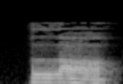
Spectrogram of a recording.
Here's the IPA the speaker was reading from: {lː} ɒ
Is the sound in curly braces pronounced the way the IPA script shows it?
yes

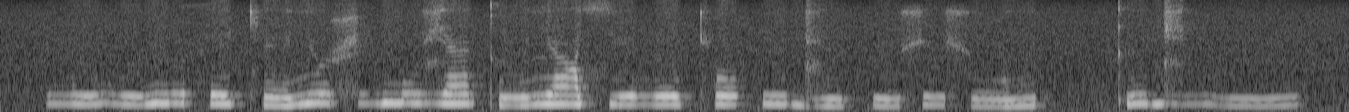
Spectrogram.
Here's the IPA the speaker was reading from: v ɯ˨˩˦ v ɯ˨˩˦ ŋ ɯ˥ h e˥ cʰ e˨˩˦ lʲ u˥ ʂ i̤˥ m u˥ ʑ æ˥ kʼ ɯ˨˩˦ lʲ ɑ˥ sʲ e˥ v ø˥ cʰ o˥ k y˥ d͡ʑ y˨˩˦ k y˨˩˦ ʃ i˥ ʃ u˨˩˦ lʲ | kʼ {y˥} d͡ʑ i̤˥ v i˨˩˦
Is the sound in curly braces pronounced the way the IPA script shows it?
yes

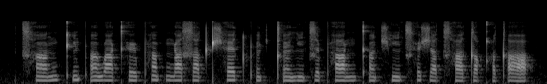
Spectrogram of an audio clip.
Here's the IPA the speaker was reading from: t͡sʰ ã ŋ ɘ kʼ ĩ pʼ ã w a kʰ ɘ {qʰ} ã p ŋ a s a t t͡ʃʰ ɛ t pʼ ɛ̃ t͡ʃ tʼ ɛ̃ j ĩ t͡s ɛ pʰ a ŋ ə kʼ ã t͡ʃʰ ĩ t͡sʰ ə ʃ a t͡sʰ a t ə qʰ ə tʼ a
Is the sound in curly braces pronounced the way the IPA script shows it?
no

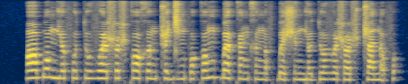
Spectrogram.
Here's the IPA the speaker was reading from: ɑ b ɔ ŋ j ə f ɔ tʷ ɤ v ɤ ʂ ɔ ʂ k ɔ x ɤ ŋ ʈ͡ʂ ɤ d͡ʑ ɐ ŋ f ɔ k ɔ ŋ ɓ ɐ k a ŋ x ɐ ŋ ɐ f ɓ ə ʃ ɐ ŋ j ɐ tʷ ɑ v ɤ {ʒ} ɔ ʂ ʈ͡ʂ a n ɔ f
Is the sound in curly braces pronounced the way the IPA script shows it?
no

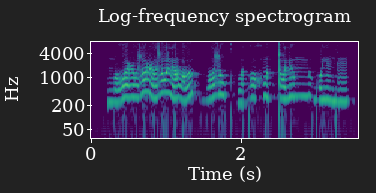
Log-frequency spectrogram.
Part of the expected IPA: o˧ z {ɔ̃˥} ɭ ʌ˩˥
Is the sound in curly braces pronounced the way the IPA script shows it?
yes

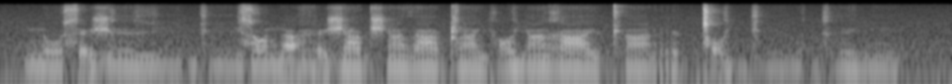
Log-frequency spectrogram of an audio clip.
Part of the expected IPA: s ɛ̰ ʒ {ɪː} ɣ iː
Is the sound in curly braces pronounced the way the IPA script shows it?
yes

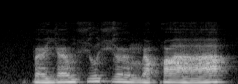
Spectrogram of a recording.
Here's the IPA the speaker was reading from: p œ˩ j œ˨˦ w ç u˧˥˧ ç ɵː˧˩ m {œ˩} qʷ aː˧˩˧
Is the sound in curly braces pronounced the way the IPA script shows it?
no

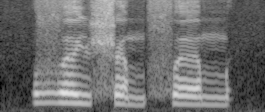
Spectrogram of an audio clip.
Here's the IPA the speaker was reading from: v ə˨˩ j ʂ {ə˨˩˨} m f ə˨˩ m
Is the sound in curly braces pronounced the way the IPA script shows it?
yes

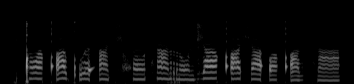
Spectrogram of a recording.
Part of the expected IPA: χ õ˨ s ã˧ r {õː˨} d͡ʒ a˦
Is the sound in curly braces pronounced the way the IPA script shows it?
no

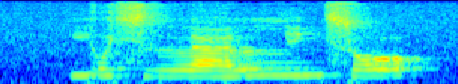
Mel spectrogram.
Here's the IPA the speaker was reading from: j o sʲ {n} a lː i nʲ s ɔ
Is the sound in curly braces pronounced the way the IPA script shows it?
no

